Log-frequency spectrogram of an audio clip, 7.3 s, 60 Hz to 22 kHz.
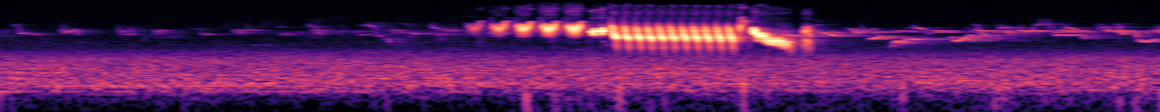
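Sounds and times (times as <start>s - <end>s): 
Common chaffinch Fringilla coelebs song: 3.0s - 5.8s.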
